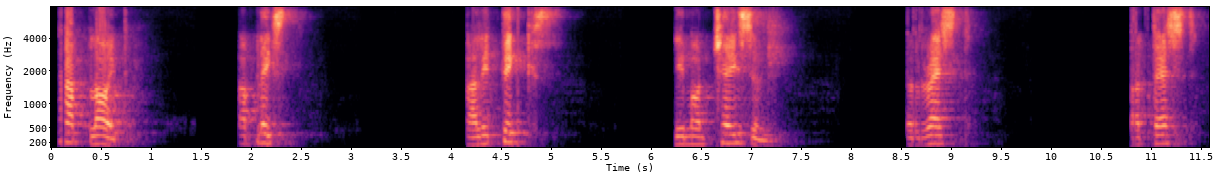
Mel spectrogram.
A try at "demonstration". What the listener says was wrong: Okay, that was good, but also number 4, I did not hear the S. Demonstration.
